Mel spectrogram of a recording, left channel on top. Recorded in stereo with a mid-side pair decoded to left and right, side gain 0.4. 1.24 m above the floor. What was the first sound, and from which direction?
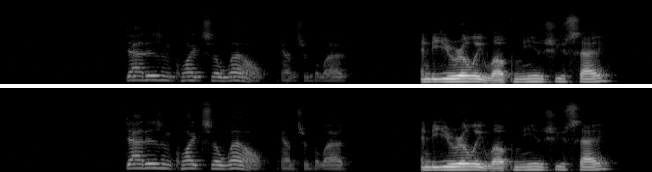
A man speaking, 40° right.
